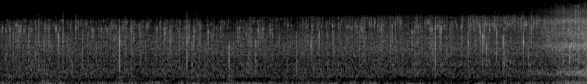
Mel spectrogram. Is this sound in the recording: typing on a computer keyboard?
no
